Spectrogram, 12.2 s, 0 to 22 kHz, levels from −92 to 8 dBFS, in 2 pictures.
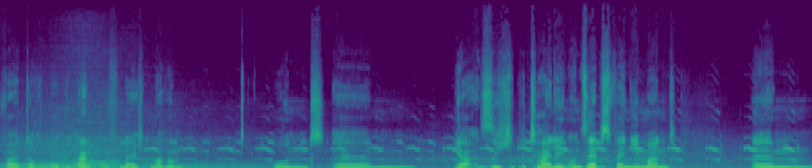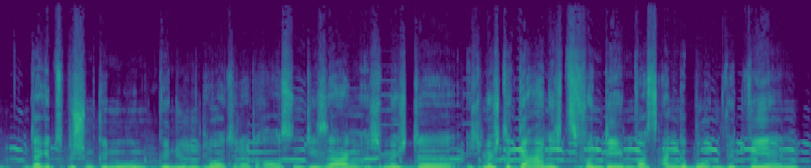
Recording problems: animal sounds; noticeable; throughout; 10 dB below the speech
traffic noise; noticeable; throughout; 15 dB below the speech

